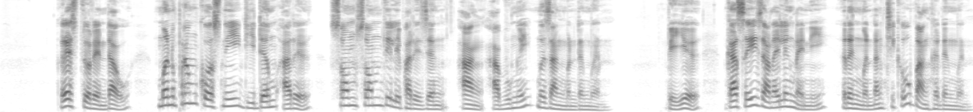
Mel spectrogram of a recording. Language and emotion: Bodo, happy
